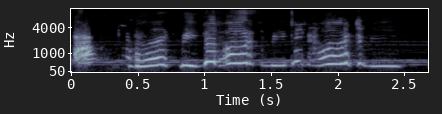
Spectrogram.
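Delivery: very high, shrill shriek of a tiny creature. Game master voicing a tiny Gelugon screaming in the players' heads, screaming tiny Gelugon voice. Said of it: "you hear a voice just screaming in your head".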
